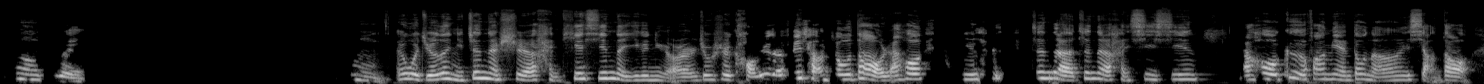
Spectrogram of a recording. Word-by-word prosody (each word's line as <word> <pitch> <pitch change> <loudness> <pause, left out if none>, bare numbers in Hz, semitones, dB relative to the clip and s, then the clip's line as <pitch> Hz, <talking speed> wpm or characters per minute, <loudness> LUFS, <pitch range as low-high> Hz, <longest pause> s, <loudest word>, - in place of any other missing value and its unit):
嗯， 235 -4 -3
对。 400 0 -3 2.7
嗯， 180 -9 -9
诶， 240 - -5
我 250 -3 +4
觉 215 0 +3
得 265 - +4
你 215 -6 -1
真 290 +9 +3
的 230 -4 +2
是 215 -3 +1
很 195 -3 -7
贴 265 +9 -1
心 275 +1 +2
的 250 - +1
一 190 +1 -3
个 205 - 0
女 200 -4 -5
儿， 175 +3 -2
就 215 +2 -1
是 215 0 0
考 185 -3 -1
虑 205 - 0
得 215 -1 +1
非 295 - +3
常 295 - +1 0.2
周 230 0 +3
到， 230 -6 +5
然 195 +2 +1
后 250 0 +7 0.4
你 230 -1 -4
是 235 - 0 0.5
真 290 -1 0
的 205 -9 +5
真 275 +9 -3
的 235 -6 +2
很 190 -2 -8
细 220 +4 -6
心， 230 +1 -5 0.5
然 210 - 0
后 240 +1 +3
各 235 0 -1
方 240 +1 -3
面 225 -4 -3
都 245 +3 -2
能 195 +1 -4
想 210 +1 -4
到。 195 -3 +1
225 Hz, 195 characters per minute, -21 LUFS, 200-250 Hz, 2.7 s, 后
